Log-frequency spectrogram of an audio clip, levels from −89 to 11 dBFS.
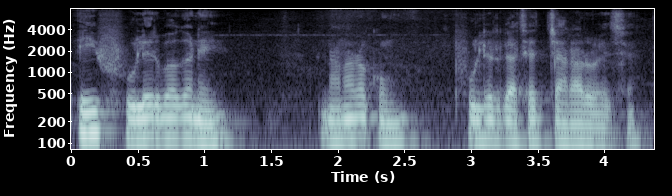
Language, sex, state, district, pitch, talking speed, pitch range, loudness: Bengali, male, West Bengal, Darjeeling, 105 Hz, 125 wpm, 95-110 Hz, -15 LUFS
